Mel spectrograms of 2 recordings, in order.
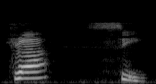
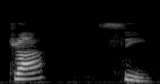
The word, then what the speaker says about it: précis: In one pronunciation, you can stress the first syllable like prècis, prècis, or you can accent the other syllable.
